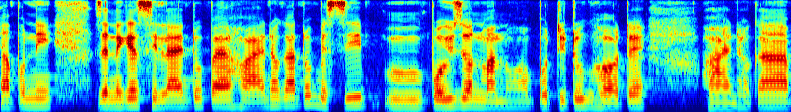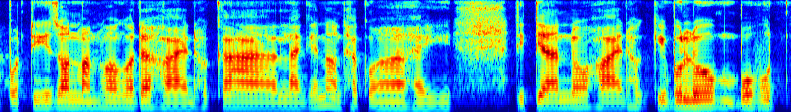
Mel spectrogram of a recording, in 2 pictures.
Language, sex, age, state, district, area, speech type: Assamese, female, 30-45, Assam, Sivasagar, rural, spontaneous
